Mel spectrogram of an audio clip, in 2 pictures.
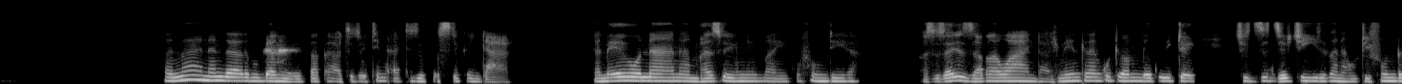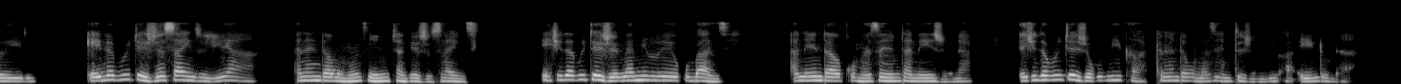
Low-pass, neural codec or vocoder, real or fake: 7.2 kHz; codec, 16 kHz, 1 kbps, X-Codec, HuBERT features, trained on balanced general audio; fake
